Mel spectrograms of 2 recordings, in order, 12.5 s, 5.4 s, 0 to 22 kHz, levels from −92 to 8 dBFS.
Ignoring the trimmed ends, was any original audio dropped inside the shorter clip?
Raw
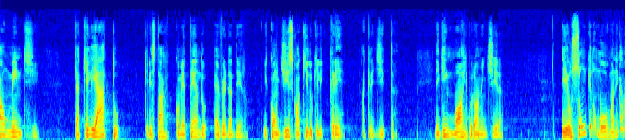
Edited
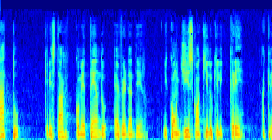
no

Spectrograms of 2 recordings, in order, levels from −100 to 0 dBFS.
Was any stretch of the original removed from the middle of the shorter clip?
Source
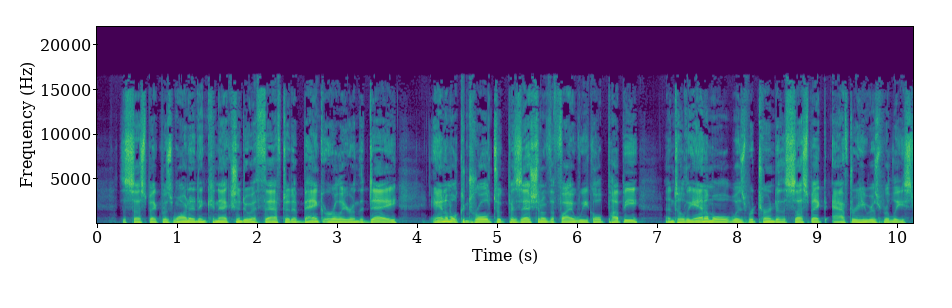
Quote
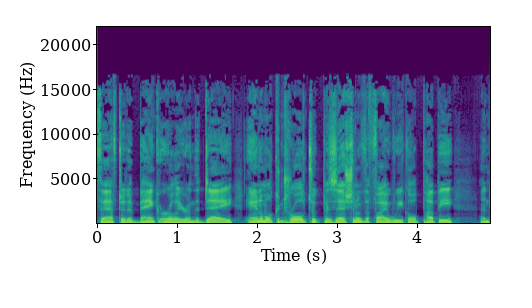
yes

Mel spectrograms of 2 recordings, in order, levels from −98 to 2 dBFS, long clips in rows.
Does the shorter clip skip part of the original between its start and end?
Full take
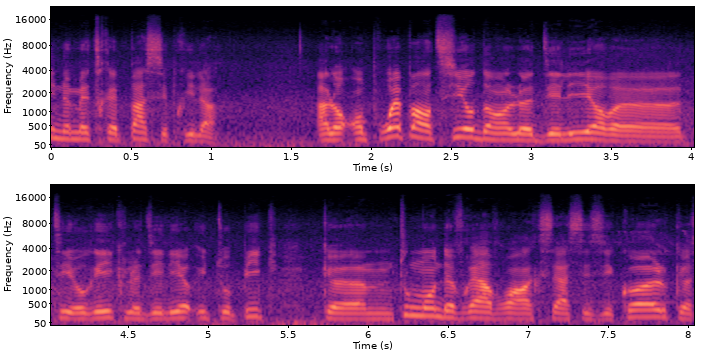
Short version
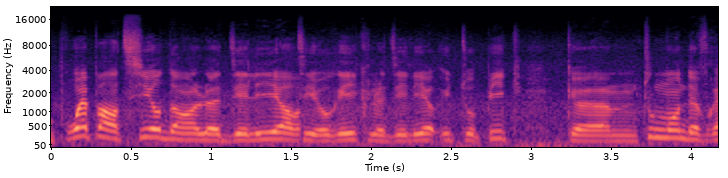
yes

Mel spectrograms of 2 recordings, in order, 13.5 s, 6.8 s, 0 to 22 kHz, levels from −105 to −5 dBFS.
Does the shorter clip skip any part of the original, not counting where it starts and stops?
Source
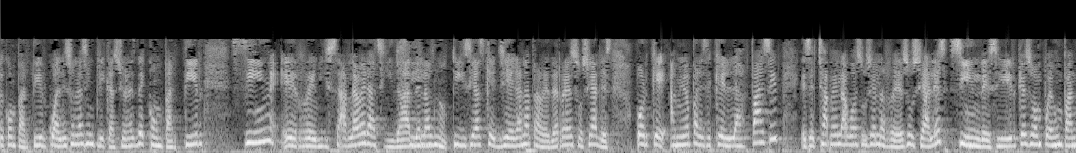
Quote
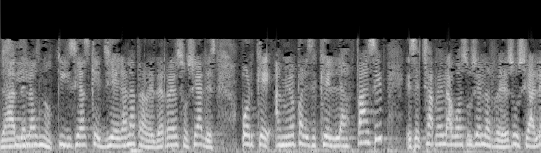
no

